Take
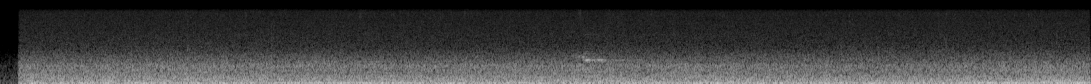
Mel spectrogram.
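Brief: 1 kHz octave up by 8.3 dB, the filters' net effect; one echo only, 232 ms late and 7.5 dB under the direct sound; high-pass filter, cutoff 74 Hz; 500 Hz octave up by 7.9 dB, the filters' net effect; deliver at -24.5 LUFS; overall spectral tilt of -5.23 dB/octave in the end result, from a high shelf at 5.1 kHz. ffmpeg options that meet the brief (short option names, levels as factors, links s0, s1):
-af "highpass=74,equalizer=f=500:t=o:g=8,equalizer=f=1000:t=o:g=7.5,highshelf=f=5100:g=4.5,aecho=1:1:232:0.422,volume=0.631"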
